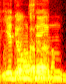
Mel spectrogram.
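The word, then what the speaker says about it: 여동생: य ए होइन कि यदोङसेङ भन्नुपर्छ है।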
